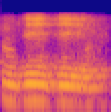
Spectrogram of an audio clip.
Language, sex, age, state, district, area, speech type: Hindi, male, 30-45, Bihar, Samastipur, rural, conversation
